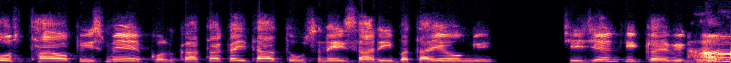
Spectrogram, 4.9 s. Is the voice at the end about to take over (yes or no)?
yes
